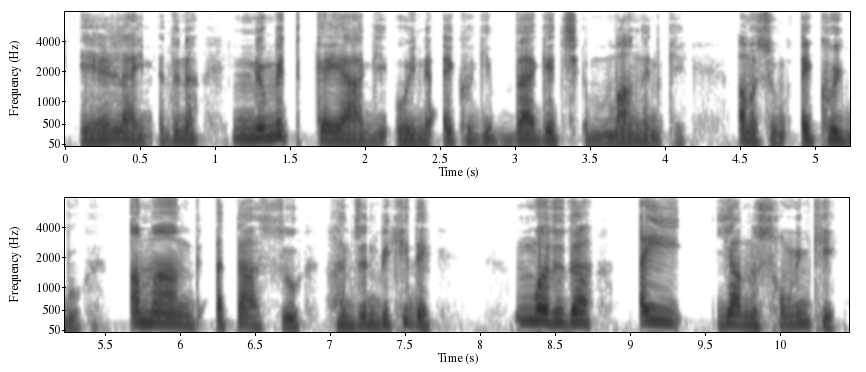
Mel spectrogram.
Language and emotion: Manipuri, angry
